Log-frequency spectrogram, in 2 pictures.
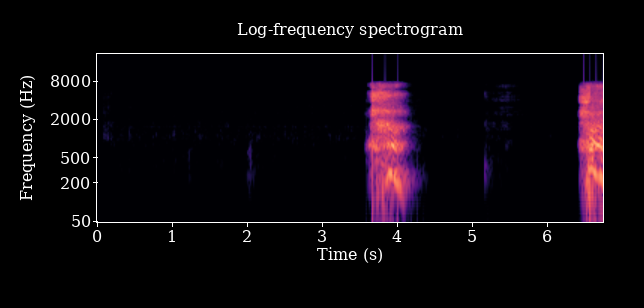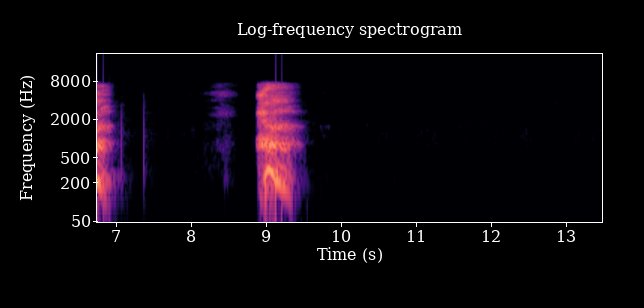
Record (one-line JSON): {"exhalation_length": "13.5 s", "exhalation_amplitude": 31350, "exhalation_signal_mean_std_ratio": 0.26, "survey_phase": "beta (2021-08-13 to 2022-03-07)", "age": "45-64", "gender": "Male", "wearing_mask": "No", "symptom_none": true, "smoker_status": "Never smoked", "respiratory_condition_asthma": false, "respiratory_condition_other": false, "recruitment_source": "REACT", "submission_delay": "1 day", "covid_test_result": "Negative", "covid_test_method": "RT-qPCR"}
